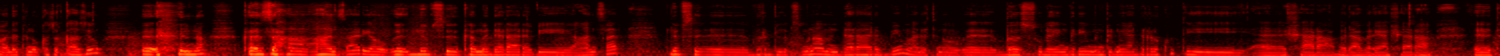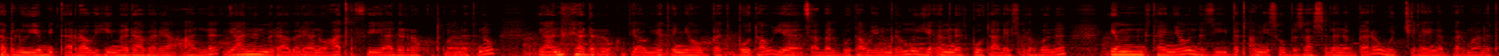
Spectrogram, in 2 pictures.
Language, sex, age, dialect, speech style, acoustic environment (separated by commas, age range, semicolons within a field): Amharic, female, 25-34, Ethiopia - Addis Ababa, happy, silence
